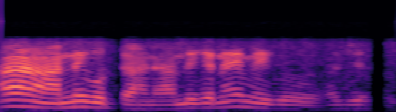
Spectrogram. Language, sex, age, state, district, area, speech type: Telugu, male, 18-30, Telangana, Mancherial, rural, conversation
